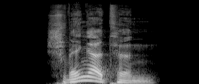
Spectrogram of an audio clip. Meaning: inflection of schwängern: 1. first/third-person plural preterite 2. first/third-person plural subjunctive II
- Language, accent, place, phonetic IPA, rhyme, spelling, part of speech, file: German, Germany, Berlin, [ˈʃvɛŋɐtn̩], -ɛŋɐtn̩, schwängerten, verb, De-schwängerten.ogg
